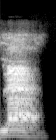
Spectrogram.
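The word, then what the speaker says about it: لا: these two words down l a that is pronounced lab l is a soft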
